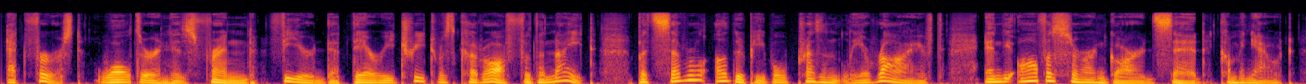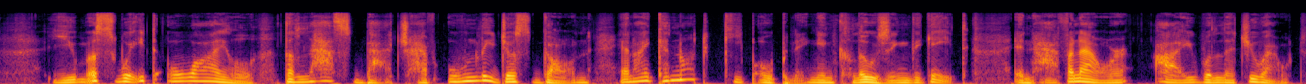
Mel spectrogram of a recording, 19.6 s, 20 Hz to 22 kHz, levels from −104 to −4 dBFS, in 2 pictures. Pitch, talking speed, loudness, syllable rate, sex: 120 Hz, 185 wpm, -21 LUFS, 4.7 syllables/s, male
